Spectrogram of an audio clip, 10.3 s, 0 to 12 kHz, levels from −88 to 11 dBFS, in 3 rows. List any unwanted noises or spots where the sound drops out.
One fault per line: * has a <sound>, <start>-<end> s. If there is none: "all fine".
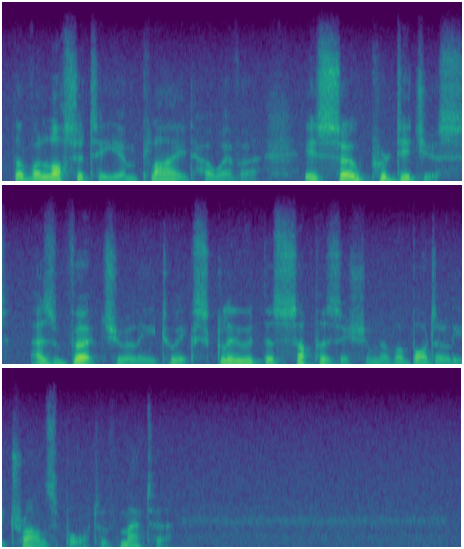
all fine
